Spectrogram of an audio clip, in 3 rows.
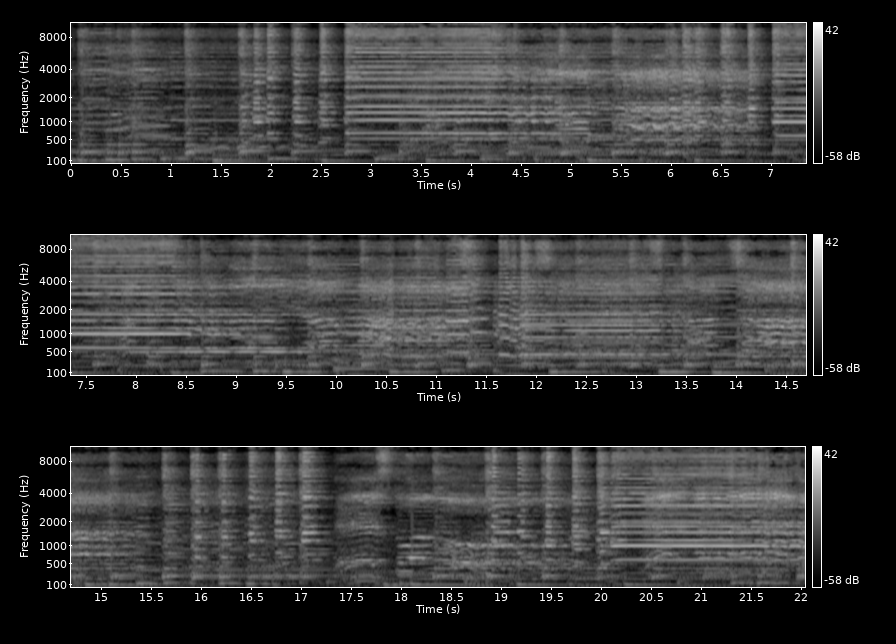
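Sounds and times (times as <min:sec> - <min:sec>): mariachi band playing: 0:00.0 - 0:22.0
trumpets holding notes: 0:01.7 - 0:05.2, 0:06.0 - 0:09.1, 0:10.6 - 0:13.7, 0:15.6 - 0:17.4, 0:18.9 - 0:22.0.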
